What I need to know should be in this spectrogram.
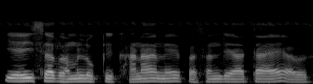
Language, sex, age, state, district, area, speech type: Hindi, male, 60+, Uttar Pradesh, Ghazipur, rural, spontaneous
